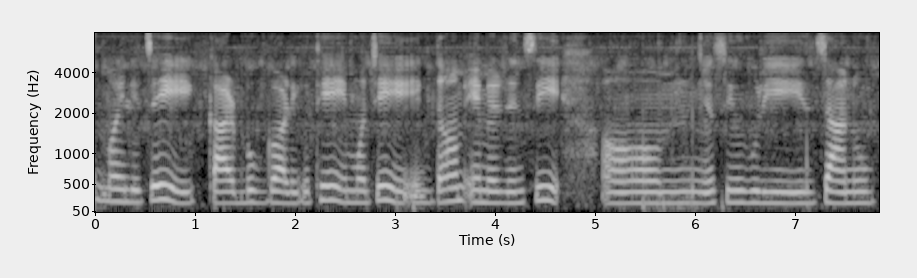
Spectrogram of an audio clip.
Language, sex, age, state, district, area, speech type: Nepali, male, 60+, West Bengal, Kalimpong, rural, spontaneous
